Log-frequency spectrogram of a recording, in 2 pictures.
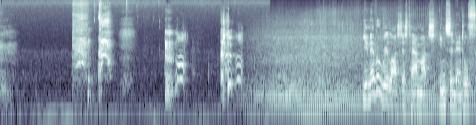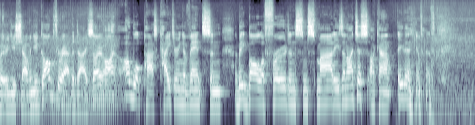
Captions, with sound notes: [COUGHING] You never realize just how much incidental food you shove in your gob throughout the day. So I, I walk past catering events and a big bowl of fruit and some smarties and I just, I can't eat any of it.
